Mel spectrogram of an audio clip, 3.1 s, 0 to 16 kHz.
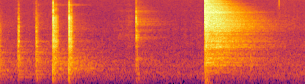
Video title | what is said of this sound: How to Use the TB-1929A Head cup and BB removal tool | that sound lets you know that the tool is properly seated into the bearings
